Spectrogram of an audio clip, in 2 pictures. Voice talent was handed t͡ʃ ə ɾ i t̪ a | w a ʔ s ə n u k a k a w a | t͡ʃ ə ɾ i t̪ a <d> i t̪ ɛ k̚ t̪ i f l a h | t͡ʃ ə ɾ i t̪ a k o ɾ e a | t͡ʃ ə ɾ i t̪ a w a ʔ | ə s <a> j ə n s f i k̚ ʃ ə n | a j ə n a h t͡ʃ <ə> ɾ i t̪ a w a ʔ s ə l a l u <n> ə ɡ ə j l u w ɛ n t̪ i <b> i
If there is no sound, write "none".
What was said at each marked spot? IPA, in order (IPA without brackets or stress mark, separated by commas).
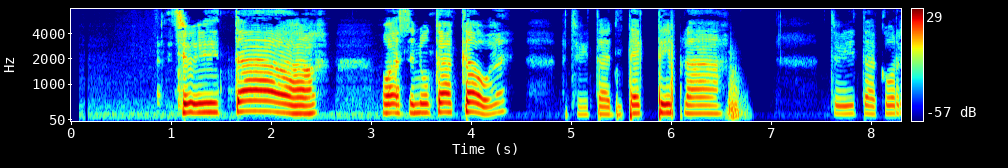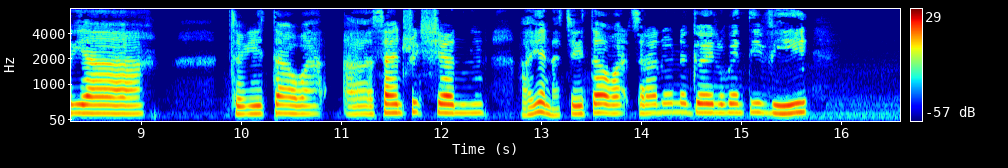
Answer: d, a, ə, n, v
